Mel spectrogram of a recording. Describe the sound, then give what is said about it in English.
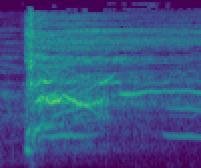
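A single sharp cough bursts out, followed by a thin, wheezy whistling tone that wavers and slowly fades over about a second, with no talking. “That was a practical cough.”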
